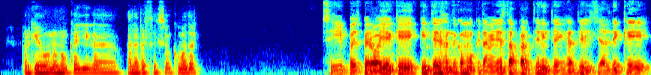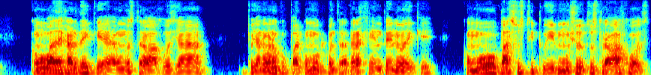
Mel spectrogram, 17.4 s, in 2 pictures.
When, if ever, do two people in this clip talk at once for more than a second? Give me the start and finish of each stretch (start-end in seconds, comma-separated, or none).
none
